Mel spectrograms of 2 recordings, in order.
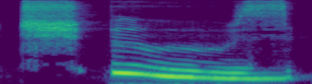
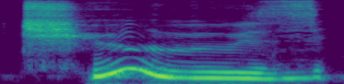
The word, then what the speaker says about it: choose: we had this one ch says and then that s sounds like a z z that tickled my lips choose choose this one is an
